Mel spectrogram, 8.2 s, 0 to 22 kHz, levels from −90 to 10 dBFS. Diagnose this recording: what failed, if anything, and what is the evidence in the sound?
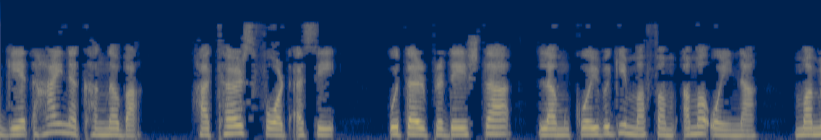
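The codec stage is where this one went wrong, and it runs the whole way through the speech. Everything above about 10.5 kHz is simply gone, a hard treble shelf, and the damage is heavy: s sounds get that swirly, watery quality, consonant attacks smear, and faint detail flickers in and out between frames. That's the signature of likely MP3 compression starved of bits, consistent with something as low as 24 kbps, where the encoder trims the top and zeroes the weak frequency lines.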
